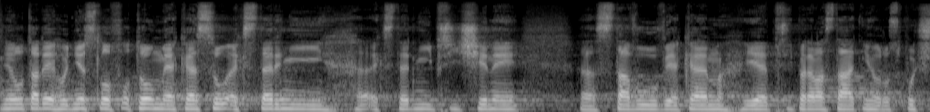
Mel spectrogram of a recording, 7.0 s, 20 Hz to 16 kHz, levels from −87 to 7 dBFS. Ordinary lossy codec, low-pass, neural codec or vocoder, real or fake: AAC, 96 kbps; 14.4 kHz; none; real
